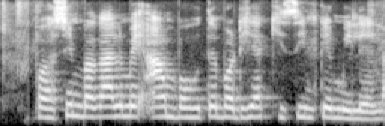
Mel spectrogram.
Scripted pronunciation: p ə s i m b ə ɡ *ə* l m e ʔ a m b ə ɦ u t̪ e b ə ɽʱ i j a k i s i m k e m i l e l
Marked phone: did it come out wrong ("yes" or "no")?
yes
